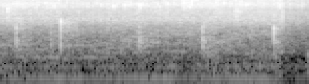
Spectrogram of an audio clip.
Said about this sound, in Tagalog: Lagay natin ang onion.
